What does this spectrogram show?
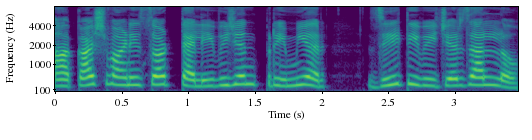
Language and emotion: Goan Konkani, neutral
